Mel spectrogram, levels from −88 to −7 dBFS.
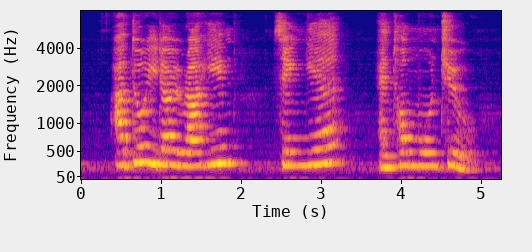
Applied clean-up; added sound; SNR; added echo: none; none; none; reverberation time 0.2 s.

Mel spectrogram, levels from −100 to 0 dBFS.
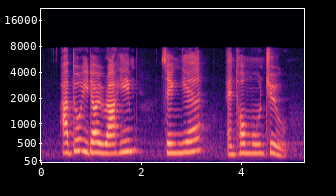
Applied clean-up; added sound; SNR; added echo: none; none; none; none.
